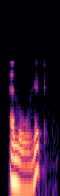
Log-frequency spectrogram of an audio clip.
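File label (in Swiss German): "monet", Alsatian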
